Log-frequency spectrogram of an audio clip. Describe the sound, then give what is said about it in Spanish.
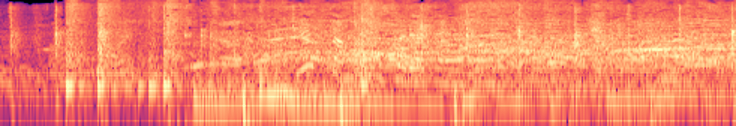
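An audience breaks into loud, sustained applause after a song, a dense wash of clapping with scattered sharp claps and cheers, lasting several seconds. “Un aplauso fuerte, por favor.”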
